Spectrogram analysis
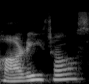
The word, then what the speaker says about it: Jarritos: Is it Jarritos? I don't even know how Jarritos, I pronounce it. Oh, Jarritos. Okay. Jarritos. Thank you. Thank you for the authentic Mexican pronunciation.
